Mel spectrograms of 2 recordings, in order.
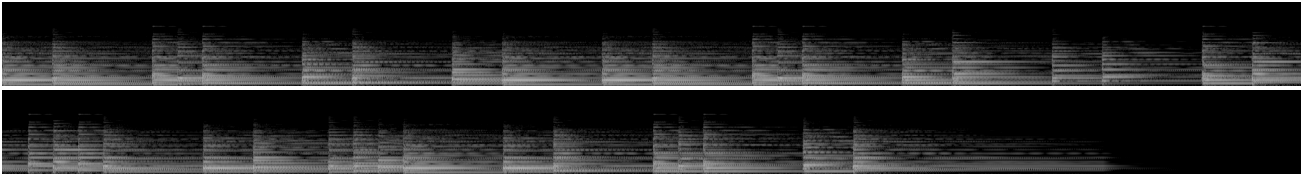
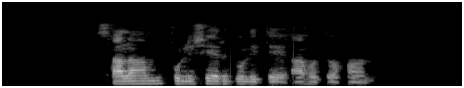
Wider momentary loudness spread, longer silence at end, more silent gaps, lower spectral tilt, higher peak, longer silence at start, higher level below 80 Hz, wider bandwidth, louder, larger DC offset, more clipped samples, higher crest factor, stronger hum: about the same, 13 LU vs 13 LU; first, 1.9 s vs 0.9 s; neither; first, -8 dB/octave vs -5.5 dB/octave; second, -14 dBFS vs -6 dBFS; second, 0 s vs 0.95 s; first, -60 dBFS vs -72 dBFS; second, 7 kHz vs 8 kHz; about the same, -30 LUFS vs -28 LUFS; neither; neither; second, 16 dB vs 24 dB; neither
